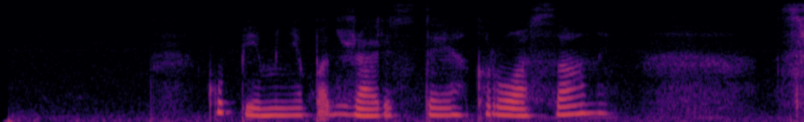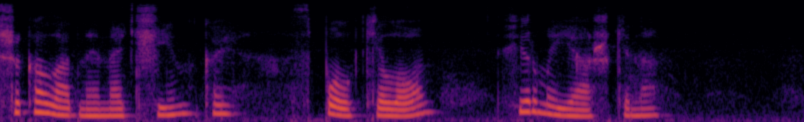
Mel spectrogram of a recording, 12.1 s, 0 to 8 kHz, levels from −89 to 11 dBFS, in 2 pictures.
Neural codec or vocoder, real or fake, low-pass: none; real; 7.2 kHz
